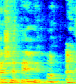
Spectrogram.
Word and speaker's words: Neuchâtel: ¿cómo se pronuncia? Neuchâtel.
